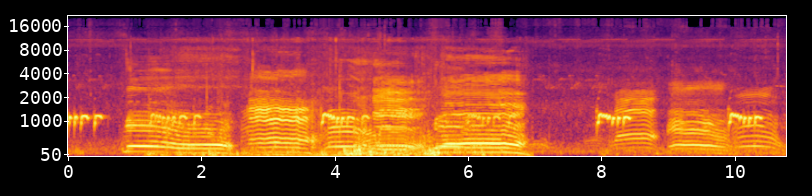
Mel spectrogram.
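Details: Dozens of large, tame cows herded through the countryside; loud, long harmonic moos follow one another almost without pause, several overlapping, some rising then falling, with a higher brief whine between calls.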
